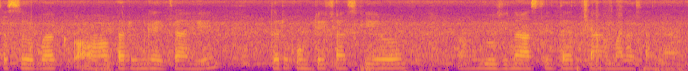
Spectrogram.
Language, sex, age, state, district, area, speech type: Marathi, female, 30-45, Maharashtra, Ratnagiri, rural, spontaneous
